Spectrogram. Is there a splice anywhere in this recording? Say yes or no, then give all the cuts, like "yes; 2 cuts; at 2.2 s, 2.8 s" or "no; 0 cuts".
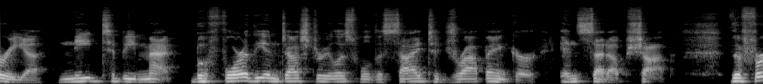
yes; 1 cut; at 1.8 s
